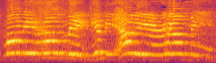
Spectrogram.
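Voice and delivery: high, loud panicked cries; mother retells son's panic to him, loud and high; imitating child screaming. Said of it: "you just started screaming".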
